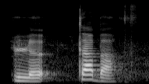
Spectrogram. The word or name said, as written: le tabac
